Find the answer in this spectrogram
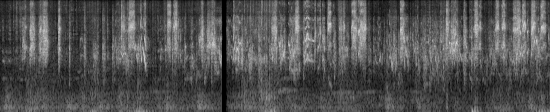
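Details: Budgie colony with a breeding pair, a thick wall of high, scratchy chirps and squawks from many birds, near-continuous with one short pause in the middle.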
